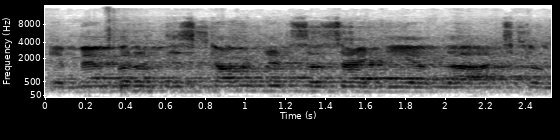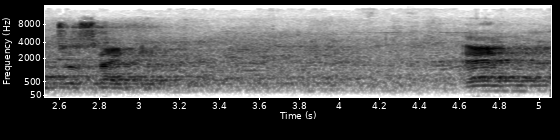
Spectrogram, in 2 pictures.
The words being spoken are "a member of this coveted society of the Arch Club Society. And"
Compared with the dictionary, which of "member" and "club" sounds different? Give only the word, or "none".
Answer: club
